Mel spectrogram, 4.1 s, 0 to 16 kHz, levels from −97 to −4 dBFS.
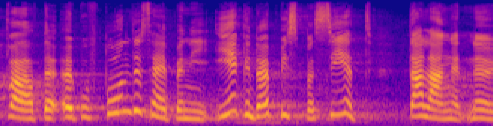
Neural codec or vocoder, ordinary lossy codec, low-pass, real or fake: none; none; 14.4 kHz; real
